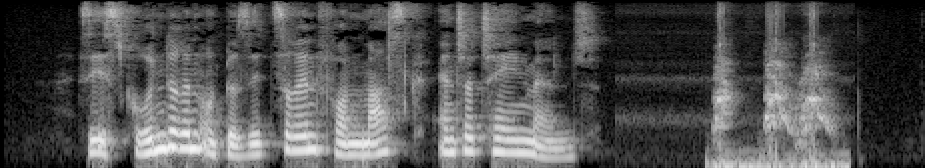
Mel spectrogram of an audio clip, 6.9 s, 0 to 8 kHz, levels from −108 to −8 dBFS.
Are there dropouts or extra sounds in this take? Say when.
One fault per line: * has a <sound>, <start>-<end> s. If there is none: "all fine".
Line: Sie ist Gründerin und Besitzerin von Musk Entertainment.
* has a bark, 5.3-6.4 s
